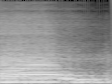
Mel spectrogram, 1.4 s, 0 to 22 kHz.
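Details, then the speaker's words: 1936 Chevy coupe with an SBC 350, automatic kickdown cable just adjusted, floored in 2nd on a test drive: the engine roars, then the note drops and settles as it kicks down cleanly to 1st; kickdown working properly. "Okay, so 2nd Kickdown seems to work quite nicely."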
